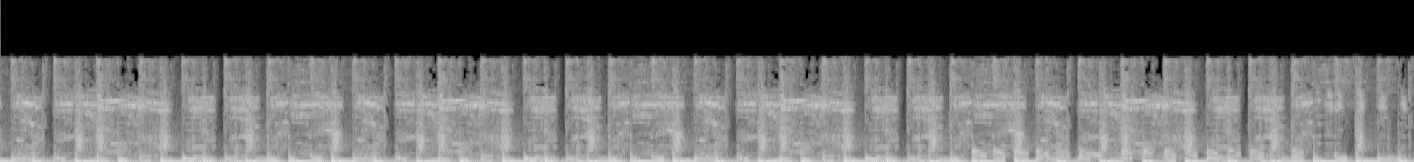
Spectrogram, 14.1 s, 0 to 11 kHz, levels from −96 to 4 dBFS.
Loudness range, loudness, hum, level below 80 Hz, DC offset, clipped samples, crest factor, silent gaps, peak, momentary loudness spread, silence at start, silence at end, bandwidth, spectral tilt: 0 LU; -16 LUFS; none; -18 dBFS; 0.4%; under 0.1%; 14 dB; none; 0 dBFS; 3 LU; 0 s; 0 s; 7.4 kHz; -4 dB/octave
